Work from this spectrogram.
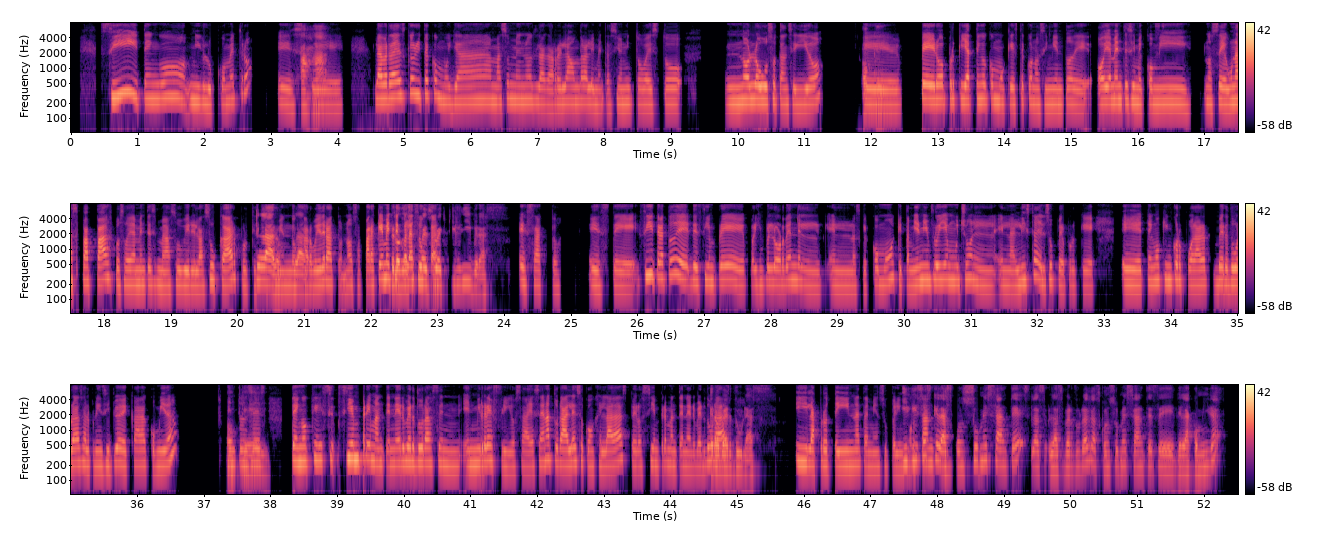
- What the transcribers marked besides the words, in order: other background noise
- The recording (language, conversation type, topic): Spanish, podcast, ¿Cómo te organizas para comer más sano cada semana?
